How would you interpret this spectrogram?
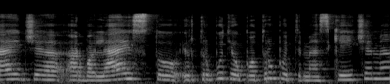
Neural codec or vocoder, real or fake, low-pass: none; real; 10.8 kHz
